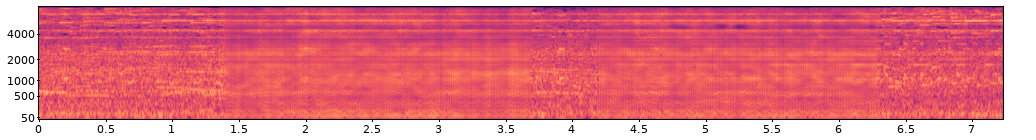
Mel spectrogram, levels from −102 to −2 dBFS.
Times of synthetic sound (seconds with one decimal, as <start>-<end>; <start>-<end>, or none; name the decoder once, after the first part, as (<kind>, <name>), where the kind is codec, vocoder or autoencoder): 1.4-3.7 (vocoder, Vocos); 4.2-6.3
